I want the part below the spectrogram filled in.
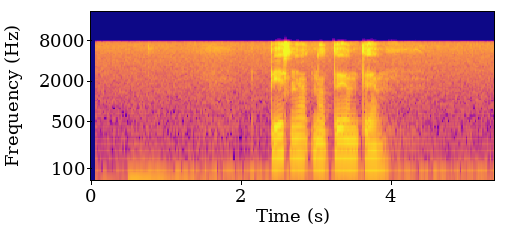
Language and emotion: Russian, neutral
